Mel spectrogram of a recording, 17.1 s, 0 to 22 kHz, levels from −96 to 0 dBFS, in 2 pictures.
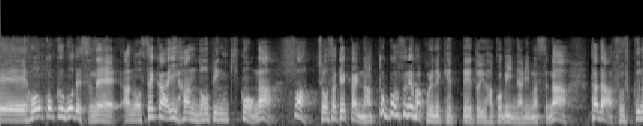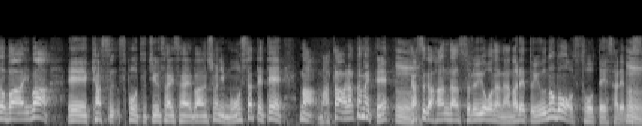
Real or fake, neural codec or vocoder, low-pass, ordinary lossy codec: real; none; 7.2 kHz; none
